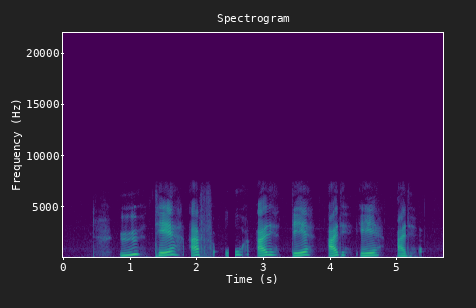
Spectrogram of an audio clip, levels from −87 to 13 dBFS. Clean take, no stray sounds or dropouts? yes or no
no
